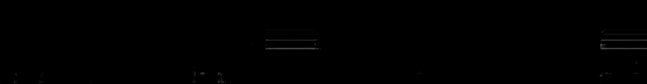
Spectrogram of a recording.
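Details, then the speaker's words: Used Synology DS418 NAS during initial web setup: two short flat electronic beeps about three seconds apart in a quiet room; cause unknown, possibly because it is in setup mode. "I don't know why it's beeping, but Sounds like a heartbeat."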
